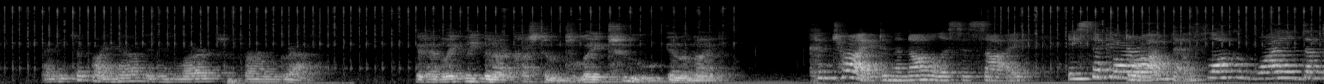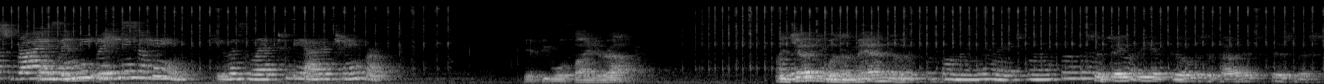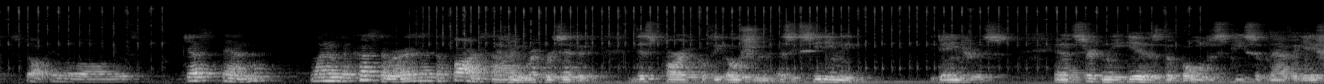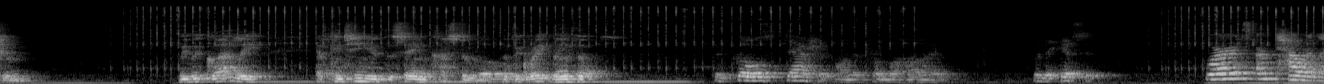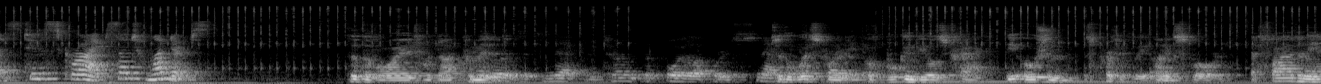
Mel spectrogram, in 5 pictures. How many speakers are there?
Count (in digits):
8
